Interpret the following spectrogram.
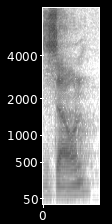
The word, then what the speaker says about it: Xon: project there's new terms the zone xon is how you pronounce it zone is kind of the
